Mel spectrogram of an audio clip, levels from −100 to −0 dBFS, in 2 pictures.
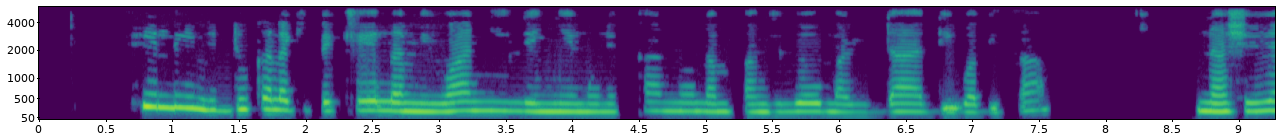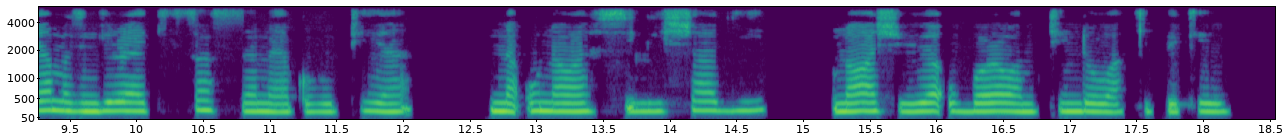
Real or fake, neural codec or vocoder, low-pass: real; none; 5.4 kHz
